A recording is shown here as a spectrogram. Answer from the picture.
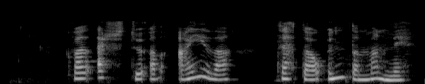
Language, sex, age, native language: Icelandic, female, 12, Icelandic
